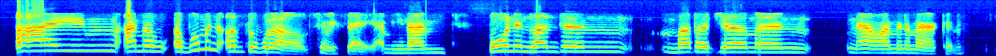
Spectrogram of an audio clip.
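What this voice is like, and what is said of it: Slight retained English accent. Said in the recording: “I kept some of my accent”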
